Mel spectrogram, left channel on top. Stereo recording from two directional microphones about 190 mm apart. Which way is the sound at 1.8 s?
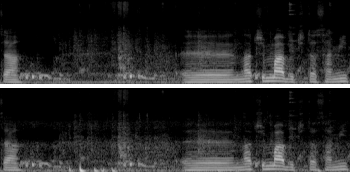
Centre (ahead or behind).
